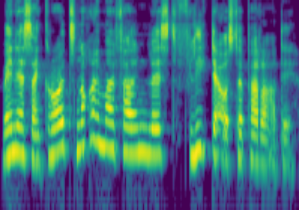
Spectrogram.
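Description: A snobbish governor's wife, played by a woman telling a joke, speaks high and haughty and brushes everything off. There is a creaky edge under the airs. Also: measured pace, a little mellow.

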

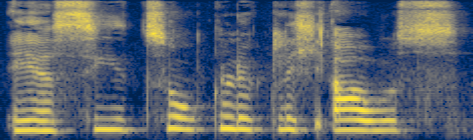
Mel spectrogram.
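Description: A woman's voice: on the high side, level tone, very slow, warm tone, voice pushed up. A woman voicing a grieving widow who sobs and sniffles at her husband's coffin. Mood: tearful. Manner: sobbing, sniffling.

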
